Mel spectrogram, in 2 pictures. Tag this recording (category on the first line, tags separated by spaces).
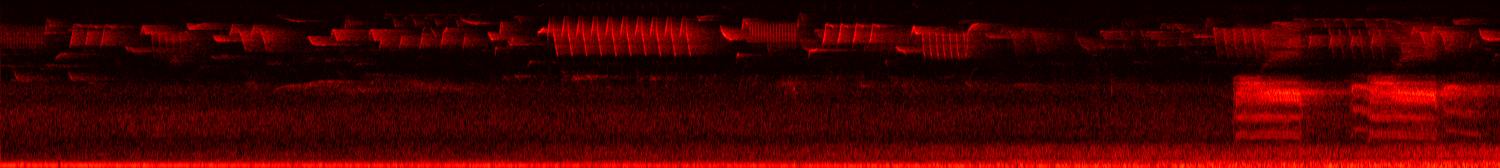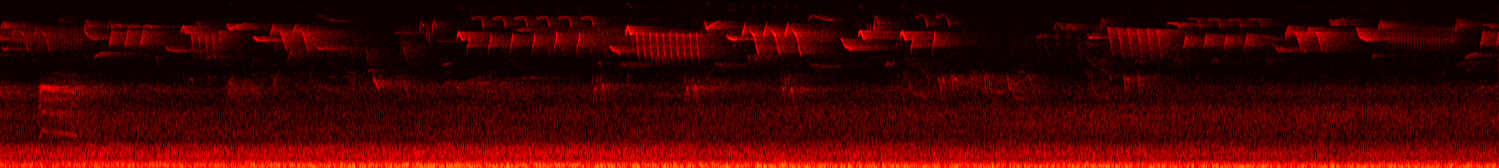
Soundscapes > Nature
field-recording nature meadow raspberry-pi soundscape alice-holt-forest natural-soundscape phenological-recording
